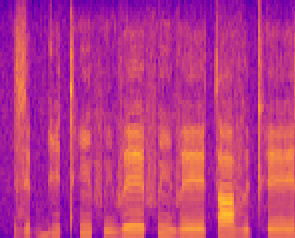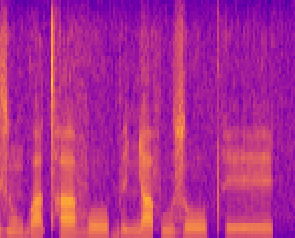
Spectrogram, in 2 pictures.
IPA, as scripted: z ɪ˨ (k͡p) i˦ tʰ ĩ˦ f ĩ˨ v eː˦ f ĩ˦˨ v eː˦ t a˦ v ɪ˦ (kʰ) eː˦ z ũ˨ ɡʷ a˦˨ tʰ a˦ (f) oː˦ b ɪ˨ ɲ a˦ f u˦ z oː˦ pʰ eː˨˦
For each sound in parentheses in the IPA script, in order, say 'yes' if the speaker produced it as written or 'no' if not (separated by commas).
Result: no, yes, no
